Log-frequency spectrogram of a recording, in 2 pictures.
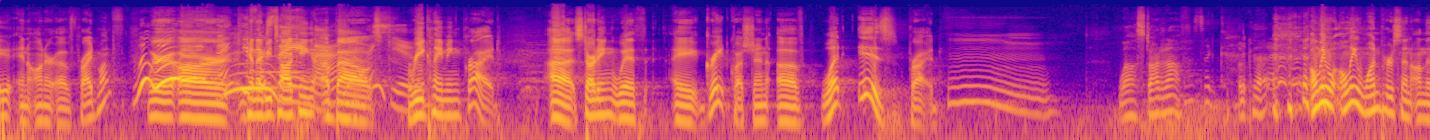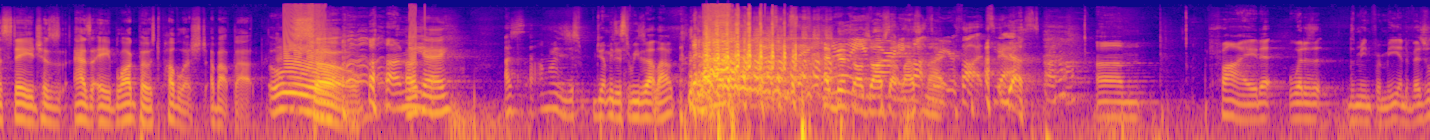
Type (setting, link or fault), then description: setting, live audience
